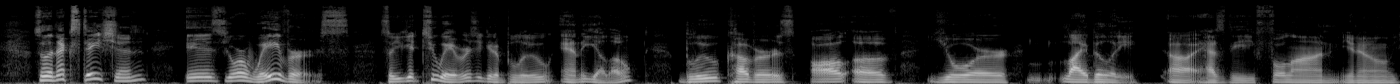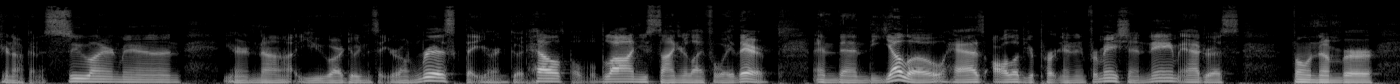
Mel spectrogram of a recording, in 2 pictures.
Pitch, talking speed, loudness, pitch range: 105 Hz, 170 wpm, -25 LUFS, 95-125 Hz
